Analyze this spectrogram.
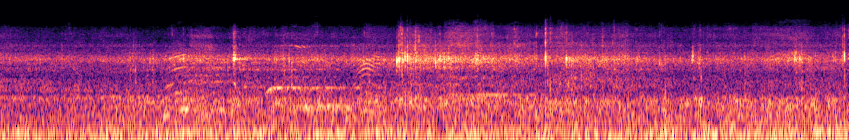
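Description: Skate blades scrape across ice in a large echoing arena.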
